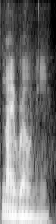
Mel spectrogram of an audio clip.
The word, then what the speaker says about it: Naironi: up I'm an easy leg my name is naironi how do you spell that n-a-i-r-o-n-i all right and uh you ever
